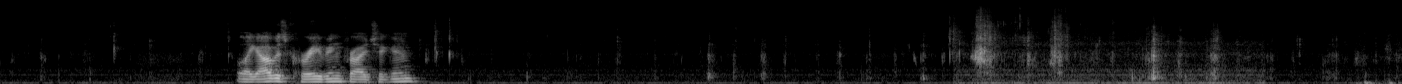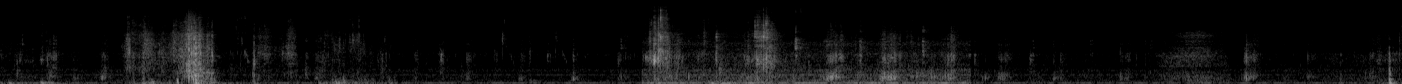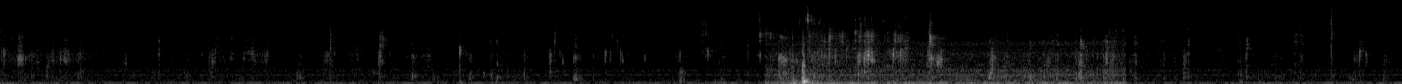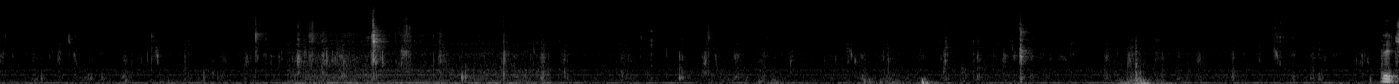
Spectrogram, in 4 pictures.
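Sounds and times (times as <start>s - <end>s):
quiet chewing: 0.0s - 2.4s, 4.2s - 15.4s, 16.4s - 55.8s
faint steady hum: 0.0s - 56.0s
crunchy bites of fried chicken: 6.2s - 13.5s, 14.1s - 25.4s.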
